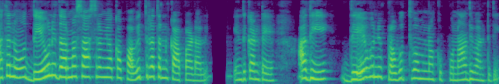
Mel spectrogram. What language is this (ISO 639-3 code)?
tel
